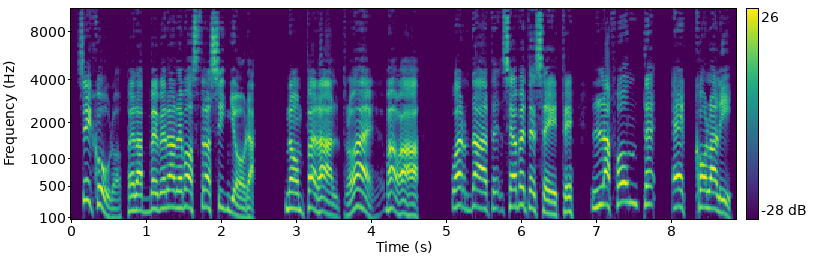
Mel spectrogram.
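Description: Spoiled storybook girl, whiny and rude, high pitch, put on by a man. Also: big pitch swings, takes it slowly, sharp tone, dry recording, studio quality, heavily acted. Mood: sarcastic. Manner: whiny and sulky.

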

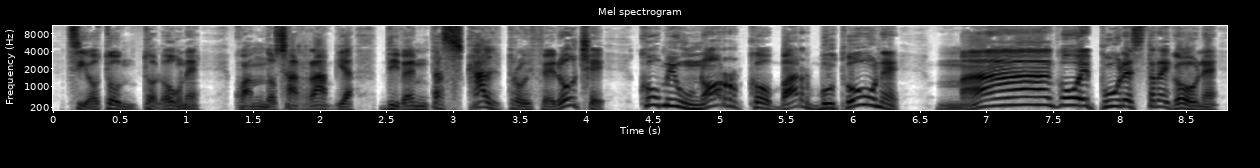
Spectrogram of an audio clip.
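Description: A worried but brave peasant mother from a fairy tale gives quick, commanding orders, as a man puts her on. The sound is dry and close. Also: fairly high pitch, a bit bright, no echo, exaggerated voice. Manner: urgent and commanding.

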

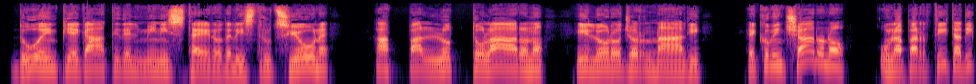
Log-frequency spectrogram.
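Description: A man reading a children's story aloud in an expressive way, changing voices for the characters. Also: on the high side, no echo, studio quality. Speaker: narrator.

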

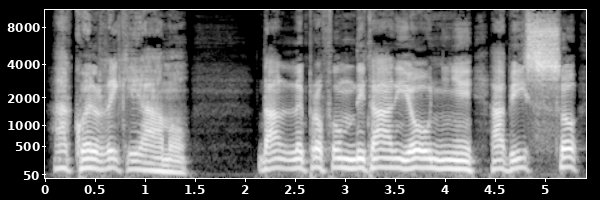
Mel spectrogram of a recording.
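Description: A man's voice: medium pitch, takes it slowly, no room sound, clean studio sound. A man narrating a mythological story in a scripted, dramatic manner. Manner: dramatic, wide-ranging storytelling.

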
